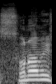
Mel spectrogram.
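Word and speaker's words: tsunami: এন এম আই সুনামি মানে টিটা উচ্চারণ হবে না এটাই মনে রাখবেন ঠিক আছে সুনামি অফ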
